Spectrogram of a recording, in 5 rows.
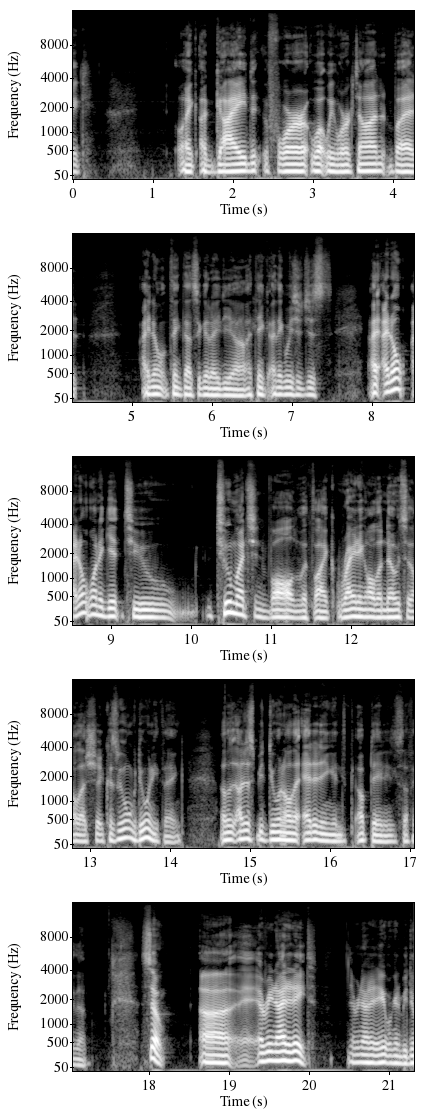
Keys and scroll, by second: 3.2 ctrl+[, 3.2-3.5 typing, 3.3 ctrl+j, 4.3 ctrl+[, 4.6 ctrl+j, 5.5 ctrl+[, 5.6 j, 5.8 j, 6.9 ctrl+[, 6.9 ctrl+j, 7.2 shift+z, 7.4 shift+z, 17.4 y, 17.7 Return.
